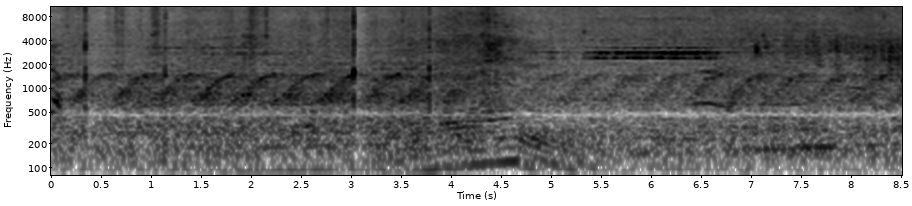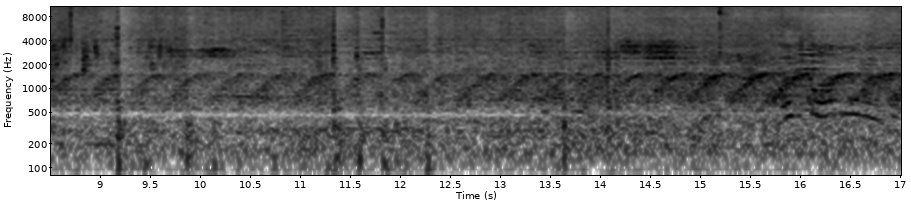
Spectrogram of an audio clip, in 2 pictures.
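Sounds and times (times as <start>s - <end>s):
siren yelping: 0.0s - 17.0s
oil sizzling in deep frying: 6.8s - 12.6s.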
